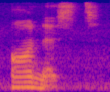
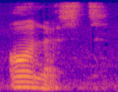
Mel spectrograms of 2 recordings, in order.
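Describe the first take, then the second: First: The h at the start is silent. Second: The h at the start is silent.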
